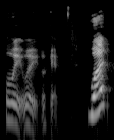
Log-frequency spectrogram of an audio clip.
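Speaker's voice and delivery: plain reading voice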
